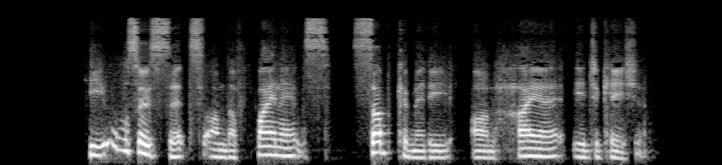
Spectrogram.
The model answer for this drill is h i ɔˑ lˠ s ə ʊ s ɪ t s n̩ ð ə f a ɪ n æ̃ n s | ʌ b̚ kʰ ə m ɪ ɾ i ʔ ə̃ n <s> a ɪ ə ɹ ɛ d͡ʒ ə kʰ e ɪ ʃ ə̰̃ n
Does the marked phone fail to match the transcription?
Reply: yes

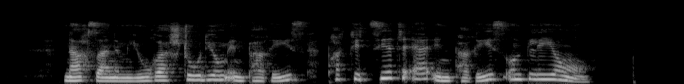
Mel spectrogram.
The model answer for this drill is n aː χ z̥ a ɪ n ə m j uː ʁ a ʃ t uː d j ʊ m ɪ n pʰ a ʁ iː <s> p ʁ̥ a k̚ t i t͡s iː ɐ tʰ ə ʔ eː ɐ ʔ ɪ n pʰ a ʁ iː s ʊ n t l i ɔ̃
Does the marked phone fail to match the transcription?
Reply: no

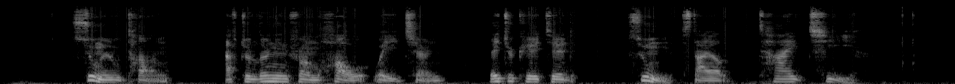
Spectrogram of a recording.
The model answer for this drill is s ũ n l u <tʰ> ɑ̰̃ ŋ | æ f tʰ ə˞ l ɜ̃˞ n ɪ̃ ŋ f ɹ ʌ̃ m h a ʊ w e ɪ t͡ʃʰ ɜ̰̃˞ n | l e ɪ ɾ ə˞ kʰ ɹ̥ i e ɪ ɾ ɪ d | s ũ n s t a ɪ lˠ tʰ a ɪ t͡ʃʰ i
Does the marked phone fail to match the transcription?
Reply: no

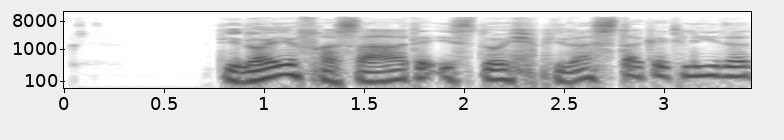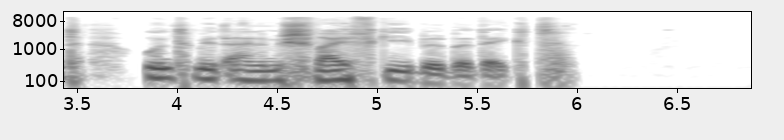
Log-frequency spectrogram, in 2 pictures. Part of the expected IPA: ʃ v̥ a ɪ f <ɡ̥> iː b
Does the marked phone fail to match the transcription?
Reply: no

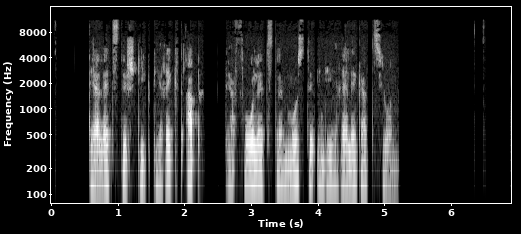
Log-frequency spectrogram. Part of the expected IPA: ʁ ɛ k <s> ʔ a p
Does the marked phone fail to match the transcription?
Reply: yes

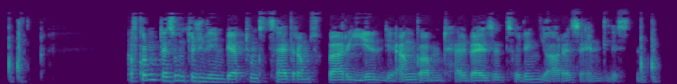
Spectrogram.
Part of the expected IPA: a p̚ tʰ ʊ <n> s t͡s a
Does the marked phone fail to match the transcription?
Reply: yes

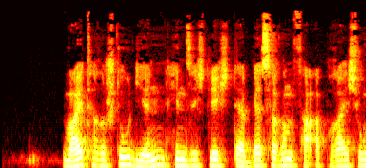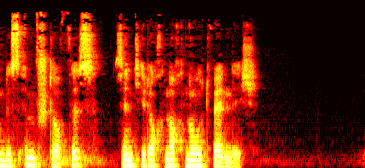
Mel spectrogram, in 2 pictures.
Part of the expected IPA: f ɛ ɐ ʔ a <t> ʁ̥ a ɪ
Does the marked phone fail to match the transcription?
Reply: yes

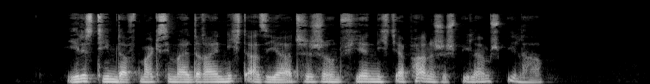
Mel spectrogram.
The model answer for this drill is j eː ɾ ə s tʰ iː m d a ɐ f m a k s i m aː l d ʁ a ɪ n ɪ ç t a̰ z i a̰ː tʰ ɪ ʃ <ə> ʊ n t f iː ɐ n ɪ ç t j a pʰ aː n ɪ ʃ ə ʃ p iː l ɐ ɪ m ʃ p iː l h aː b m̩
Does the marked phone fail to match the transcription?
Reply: no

